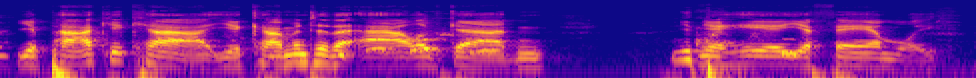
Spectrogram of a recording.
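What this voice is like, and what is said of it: Put-on Boston accent. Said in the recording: “You have to say it with a Boston accent, or else if you say it too Italian”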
